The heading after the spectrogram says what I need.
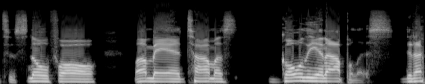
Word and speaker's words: Golianopoulos: My man Thomas Golianopoulos. Did I pronounce that right?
